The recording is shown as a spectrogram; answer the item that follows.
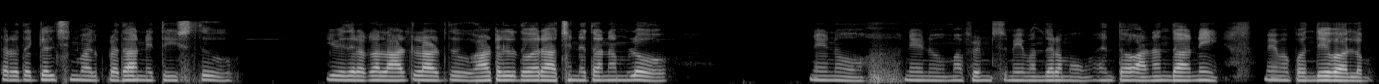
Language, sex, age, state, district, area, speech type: Telugu, female, 18-30, Andhra Pradesh, Chittoor, rural, spontaneous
